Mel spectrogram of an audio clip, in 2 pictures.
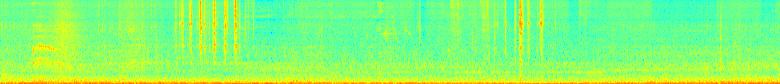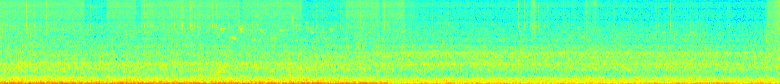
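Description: Steady deep road and engine rumble heard inside a moving car's cabin. It drops noticeably in level about two-thirds of the way through.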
